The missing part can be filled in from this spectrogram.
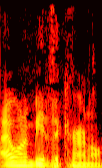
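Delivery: ordinary talk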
